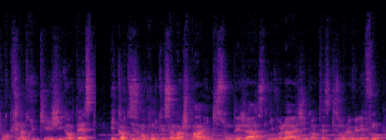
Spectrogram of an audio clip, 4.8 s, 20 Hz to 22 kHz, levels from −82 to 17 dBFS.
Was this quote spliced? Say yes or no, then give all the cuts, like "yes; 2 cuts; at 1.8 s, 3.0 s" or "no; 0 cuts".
no; 0 cuts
